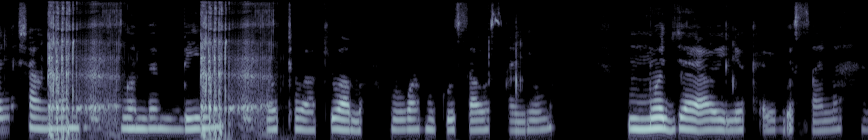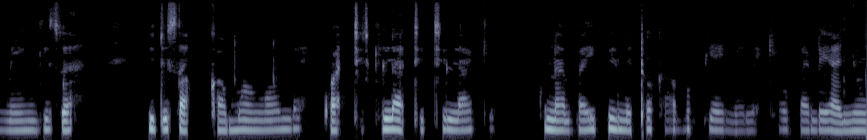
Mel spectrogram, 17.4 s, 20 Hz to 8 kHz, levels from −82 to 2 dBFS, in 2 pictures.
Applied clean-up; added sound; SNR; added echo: none; Burping, eructation; -2 dB; none.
